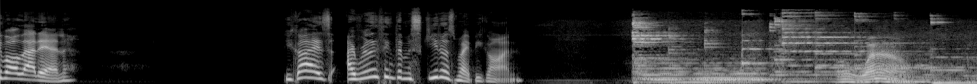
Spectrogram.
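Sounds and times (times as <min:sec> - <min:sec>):
speech: 0:00.0 - 0:00.8, 0:02.8 - 0:05.3, 0:06.3 - 0:06.8, 0:08.6 - 0:09.2
chime-like keyboard sound from a YouTube window: 0:07.7 - 0:09.6.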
